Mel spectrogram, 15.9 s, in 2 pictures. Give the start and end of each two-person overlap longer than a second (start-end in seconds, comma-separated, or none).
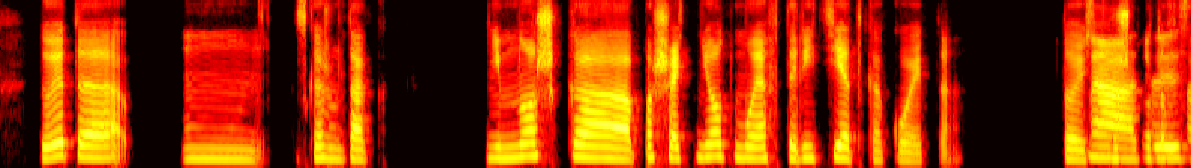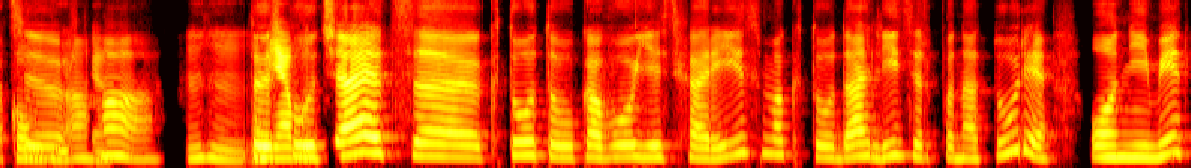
7.2-8.7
